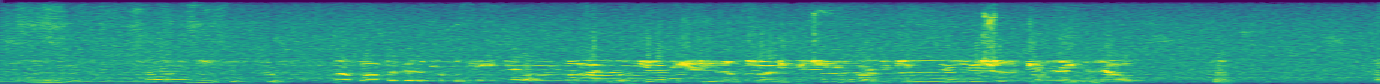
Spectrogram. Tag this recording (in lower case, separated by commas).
speech, music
